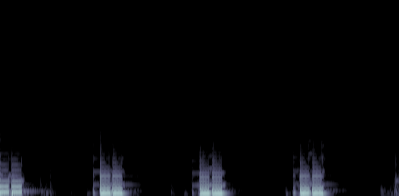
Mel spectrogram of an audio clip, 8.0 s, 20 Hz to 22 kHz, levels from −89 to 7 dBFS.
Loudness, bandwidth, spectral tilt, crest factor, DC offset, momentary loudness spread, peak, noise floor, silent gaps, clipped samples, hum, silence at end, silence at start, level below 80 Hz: -28 LUFS; 0.8 kHz; -18 dB/octave; 14 dB; under 0.1%; 8 LU; -16 dBFS; -66 dBFS; 1.15-1.41 s, 1.65-1.72 s, 2.96-3.40 s, 3.53-3.67 s, 4.84-5.69 s; under 0.1%; none; 1.45 s; 0 s; -36 dBFS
